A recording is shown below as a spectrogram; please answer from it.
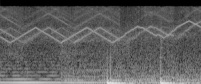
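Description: Live electronic music from hardware synthesizers and a drum machine: a held bass drone under a high tone that sweeps up and down over and over, with a kick drum coming in about a second in.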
